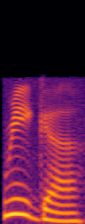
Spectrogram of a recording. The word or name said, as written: Riga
